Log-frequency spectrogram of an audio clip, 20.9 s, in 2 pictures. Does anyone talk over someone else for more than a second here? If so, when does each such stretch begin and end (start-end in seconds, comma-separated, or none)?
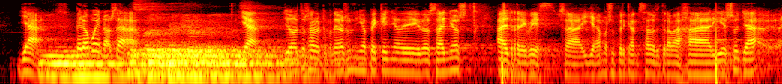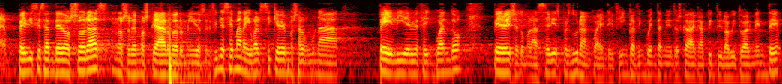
none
